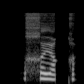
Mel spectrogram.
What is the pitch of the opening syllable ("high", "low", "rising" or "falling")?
falling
